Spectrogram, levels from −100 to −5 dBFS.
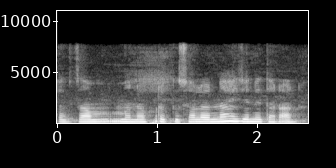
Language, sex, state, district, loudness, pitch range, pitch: Chakma, female, Tripura, Dhalai, -12 LUFS, 185-205 Hz, 195 Hz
